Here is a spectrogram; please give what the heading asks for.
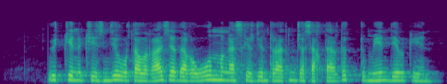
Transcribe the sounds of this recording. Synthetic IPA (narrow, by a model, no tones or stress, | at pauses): wɵjt̪̚kʲe̞nɪkʲʰe̞zɪnd̪e̞wo̞ɾt̪ɑlˠəqazʲijad̪ɑʁəwo̞nməɴæskʲe̞ɾd̪e̞nt̪ʰʊɾɑt̪ənʒɑsɑqt̪ɑɾd̪ət̪ʰʏme̞nd̪e̞pɪkʲe̞n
